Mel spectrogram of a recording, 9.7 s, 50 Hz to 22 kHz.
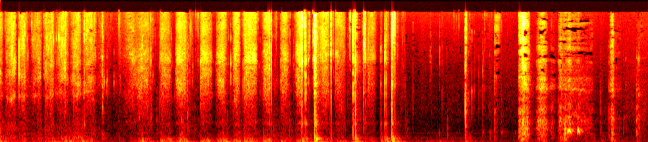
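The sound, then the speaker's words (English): Wet, rasping scrapes and rubs as a raw chicken is flayed with a variety of implements in a recording studio, in irregular rough strokes, dense at first, then sparser with sharp squelchy hits. No one speaks. “Insisting that it would be a technically demanding task, our recordist quickly retreated into the control room, leaving the producer, 8 months pregnant at the time and an attractive shade of green, to flay the poor chook with a variety of implements.”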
